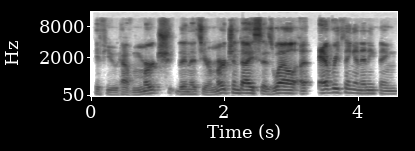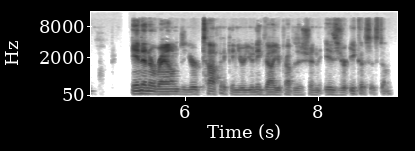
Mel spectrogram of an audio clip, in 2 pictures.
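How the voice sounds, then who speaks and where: A man's voice: fairly low pitch, fairly quick. A man teaching an online course workshop as a marketing coach, talking casually with many fillers and restarts. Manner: relaxed, conversational, frequent fillers and restarts.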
